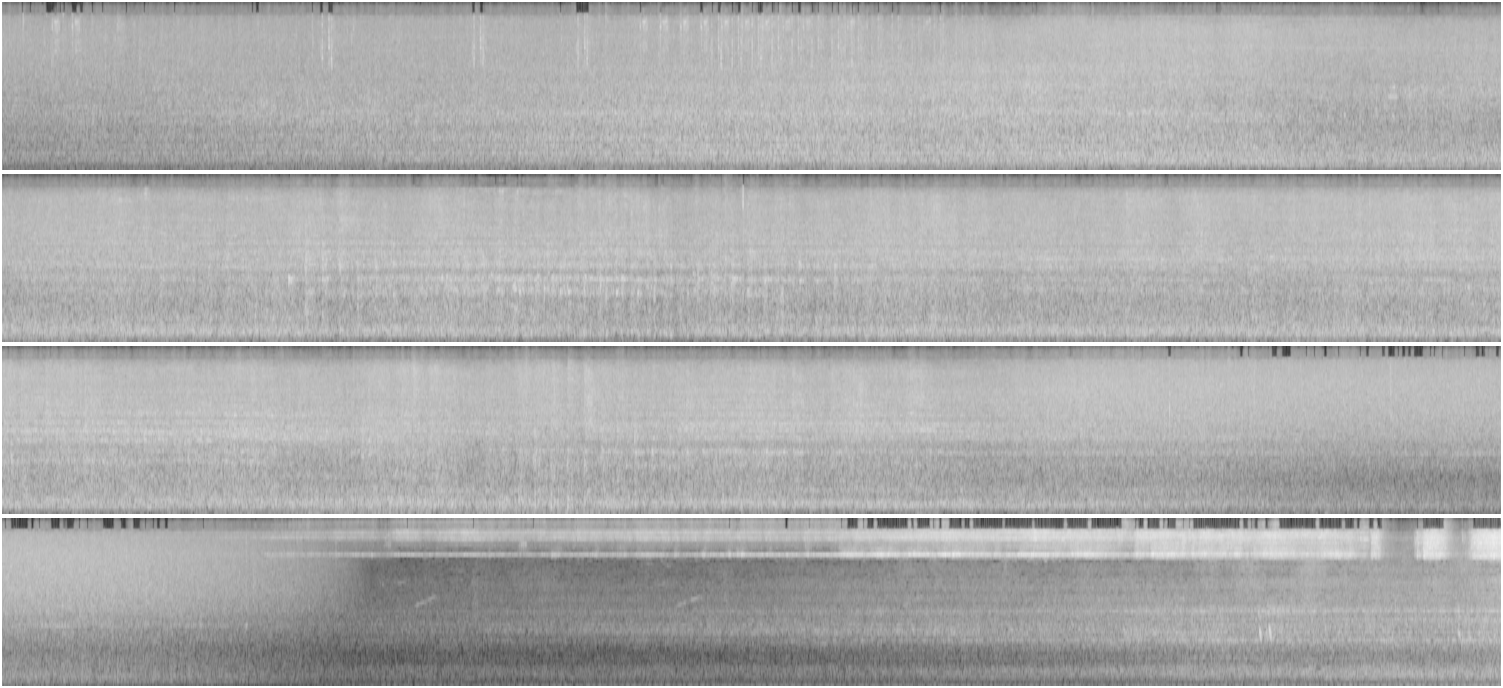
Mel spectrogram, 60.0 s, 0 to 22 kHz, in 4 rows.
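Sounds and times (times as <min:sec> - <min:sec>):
train wheels clattering over rail joints: 0:16.0 - 0:27.2, 0:27.8 - 0:40.2.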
